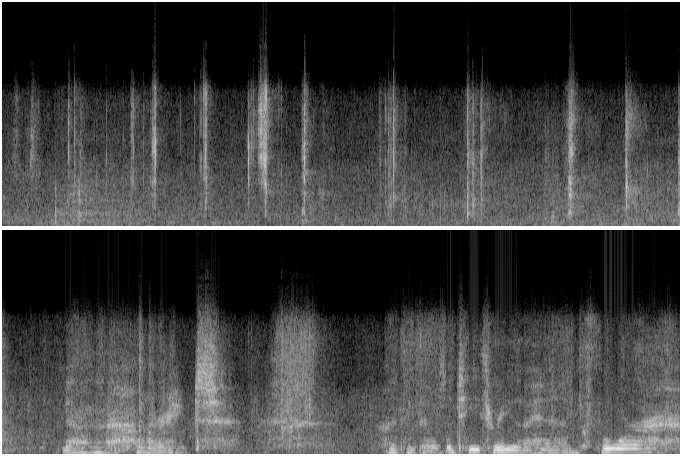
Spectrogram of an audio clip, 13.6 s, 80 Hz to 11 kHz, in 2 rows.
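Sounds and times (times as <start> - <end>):
adhesive tape being wrapped around a cup: 0.2 - 4.9
speech: 7.4 - 8.8, 10.6 - 13.5.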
